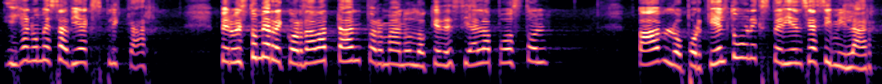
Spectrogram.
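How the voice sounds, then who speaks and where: A woman's voice: very high-pitched, a little fast, fairly bright tone. A middle-aged woman, earnestly and tenderly giving a testimony to her church congregation. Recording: long hall reverb.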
